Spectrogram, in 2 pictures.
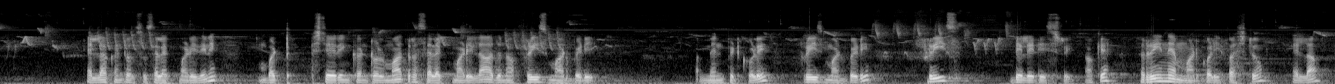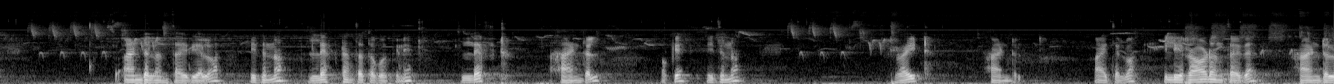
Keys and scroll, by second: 11.9 q, 14.9 ctrl+c, 17.5 shift+l, 18.1 shift+-, 18.4 ctrl+v, 21.8 shift+r, 22.2 shift+-, 22.8 ctrl+v, 24.4 q, 26.0 ctrl+c.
